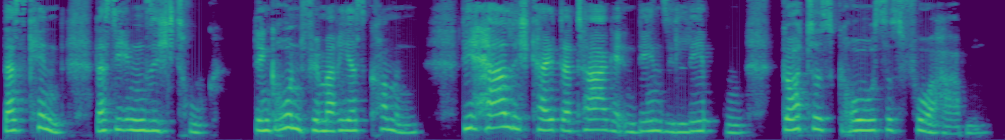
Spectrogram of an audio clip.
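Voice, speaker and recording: A woman reading a Bible novel aloud from home for a church service, in calm storytelling. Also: medium pitch, takes it slowly, slightly rough. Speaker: lay reader.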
